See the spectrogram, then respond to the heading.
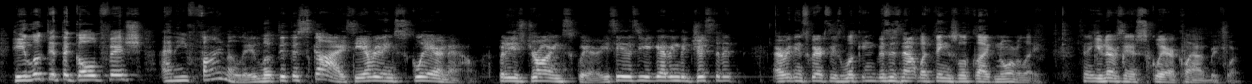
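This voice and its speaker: A man's voice: a little high, animated, fairly quick, a bit bright. A man hosting a picture book reading, breaking off into wry, mock-critical commentary. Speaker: storyteller host.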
